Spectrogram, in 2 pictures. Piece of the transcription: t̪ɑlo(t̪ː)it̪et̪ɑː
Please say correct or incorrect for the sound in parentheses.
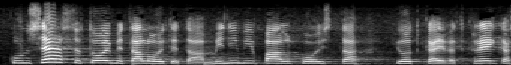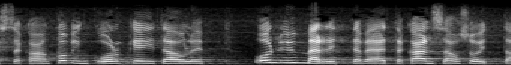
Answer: incorrect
